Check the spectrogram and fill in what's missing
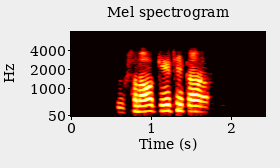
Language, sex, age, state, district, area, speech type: Dogri, male, 18-30, Jammu and Kashmir, Kathua, rural, conversation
